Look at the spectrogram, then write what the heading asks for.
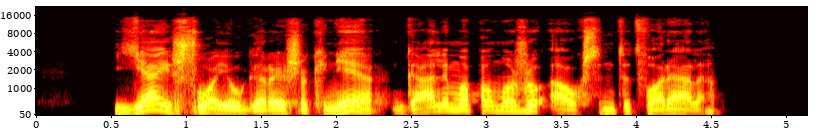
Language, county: Lithuanian, Vilnius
